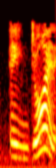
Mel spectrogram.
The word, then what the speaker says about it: enjoy: 对， enjoy 的意思呢是享受。注意这个词的发音，除了我们刚学过的 j，还有一个新面孔 oi。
